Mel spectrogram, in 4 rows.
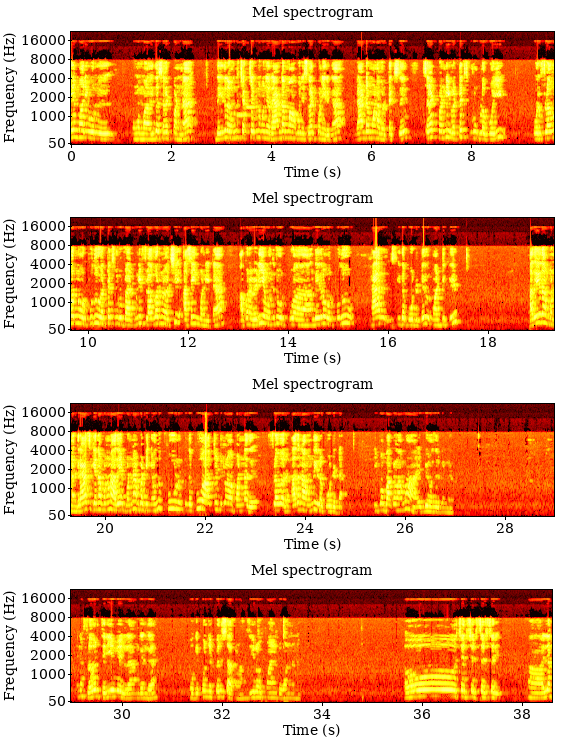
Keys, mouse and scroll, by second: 1.6 click, 2.3 scroll down 1, 2.6 Tab, 2.8-3.8 scroll down 1, 4.0 shift+click, 4.4 shift+click, 12.0 click, 13.0 Tab, 21.3 click, 25.3 alt+a, 27.3-30.7 drag, 33.8-36.5 drag.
